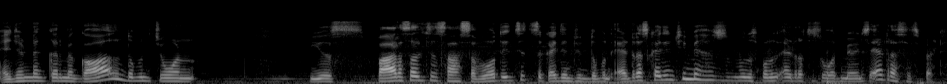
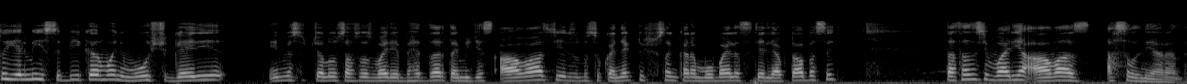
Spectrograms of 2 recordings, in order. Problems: none marked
